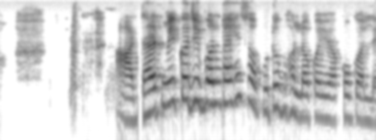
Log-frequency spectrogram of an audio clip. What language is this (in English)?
Odia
